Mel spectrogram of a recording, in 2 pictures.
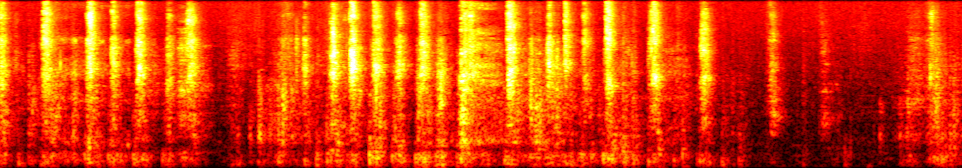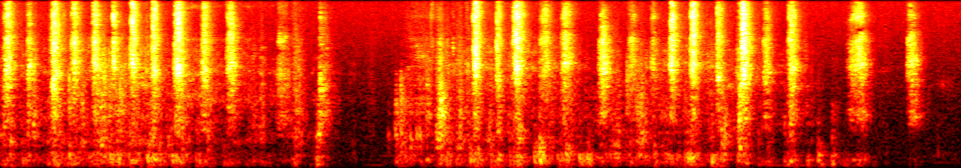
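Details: Pet dog making weird sounds: fast, harsh breathy pants in long runs of about two per second, broken by brief quiet gaps every few seconds, recorded in a small room.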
